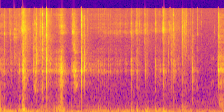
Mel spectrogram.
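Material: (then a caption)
Soap. A blade scrapes thin shavings off the surface of a solid dark green bar of soap. The result is a quick run of short, dry, crisp scrapes and clicks with a soft low body and bright edges, each dying away almost instantly.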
